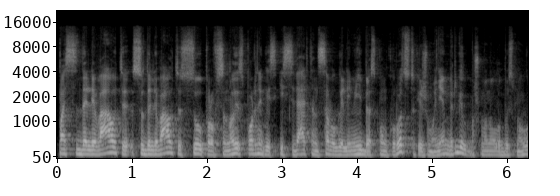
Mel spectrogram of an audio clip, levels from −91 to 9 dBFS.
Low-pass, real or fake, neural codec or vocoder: 14.4 kHz; fake; vocoder, 48 kHz, 128 mel bands, Vocos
